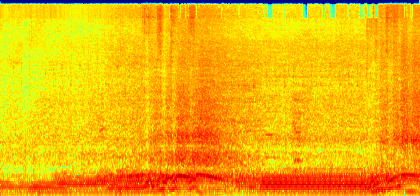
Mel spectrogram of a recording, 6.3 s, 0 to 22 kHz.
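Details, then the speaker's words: Nissan R32 Skyline GT-R engine revved up and down with a hard, deep knock that follows engine speed; rod knock, caught early. "All I know is I heard it and I was like, damn it. That's a noise where like some people question rod knock. Like, yeah, rod knock."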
